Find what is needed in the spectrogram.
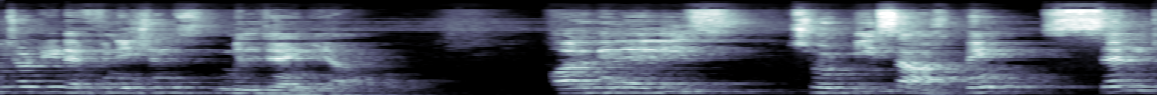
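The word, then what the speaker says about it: organelles: Pronunciation है ऑर्गेनेलिज।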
